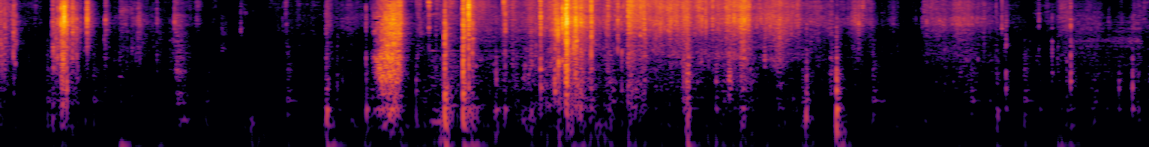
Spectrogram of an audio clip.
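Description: Clear plastic shrink-wrap being torn and crumpled off a sealed cardboard trading-card box: a run of crackling, tearing rustles, loudest about two and a half to four seconds in. Then a few light knocks as the box is handled.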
